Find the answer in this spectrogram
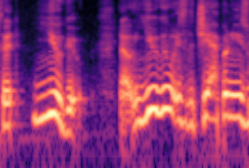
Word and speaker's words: Ryugu: December 3rd 2014 and sent it towards asteroid yugu that's how you pronounce it yugu now yugu is the Japanese word for Dragon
